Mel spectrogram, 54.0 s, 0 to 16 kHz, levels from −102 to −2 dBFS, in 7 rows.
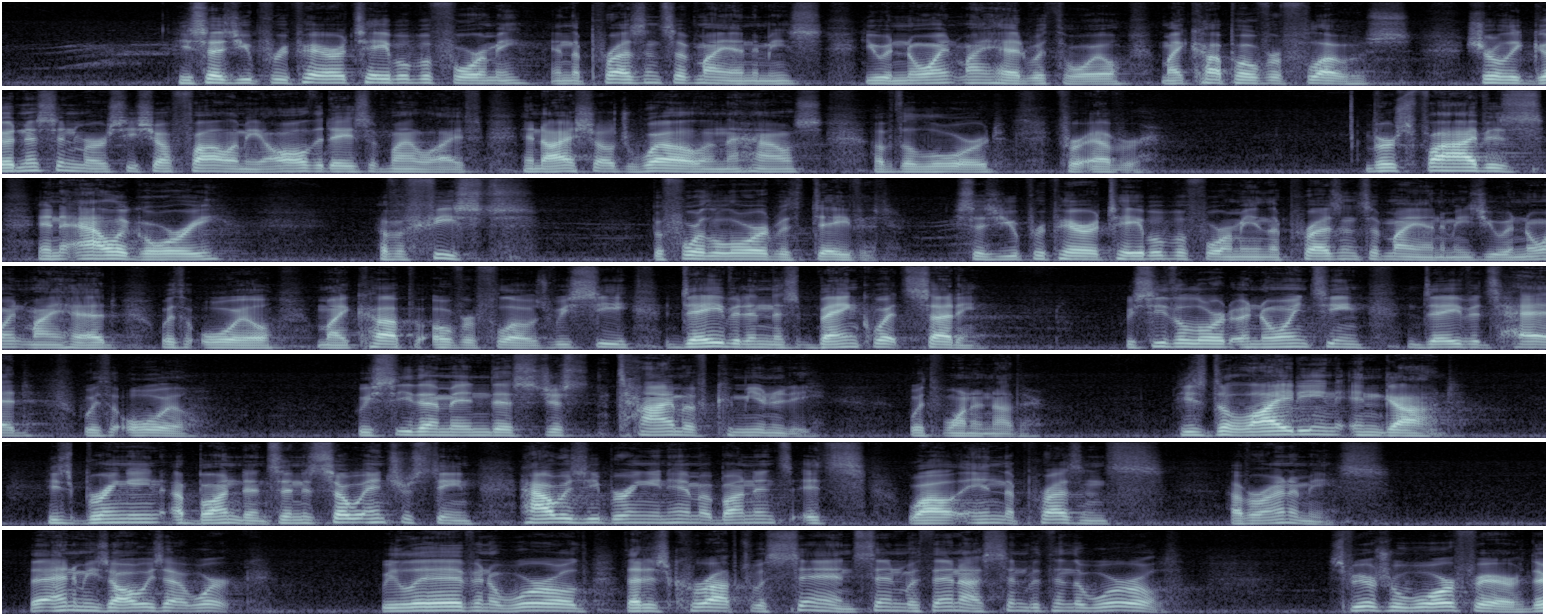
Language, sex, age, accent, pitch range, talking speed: English, male, 40-59, American, 115-145 Hz, 180 wpm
